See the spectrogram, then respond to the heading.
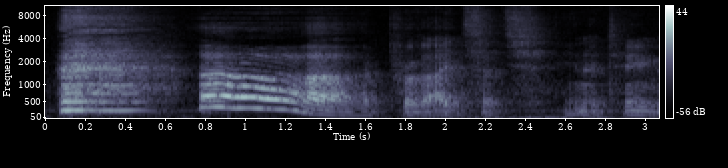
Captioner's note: sighing; laughing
